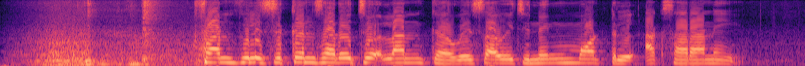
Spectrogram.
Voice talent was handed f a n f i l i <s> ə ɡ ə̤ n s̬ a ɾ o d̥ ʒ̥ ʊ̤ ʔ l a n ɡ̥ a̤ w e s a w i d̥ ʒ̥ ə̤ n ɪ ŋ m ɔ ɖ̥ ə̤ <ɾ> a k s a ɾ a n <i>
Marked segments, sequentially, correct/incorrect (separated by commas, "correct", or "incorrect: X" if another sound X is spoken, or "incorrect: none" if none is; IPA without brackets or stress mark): correct, incorrect: l, incorrect: e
